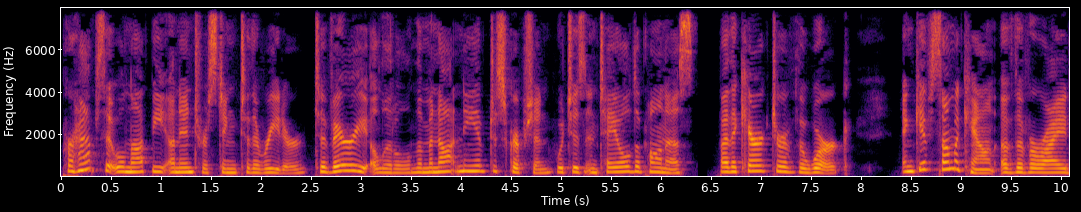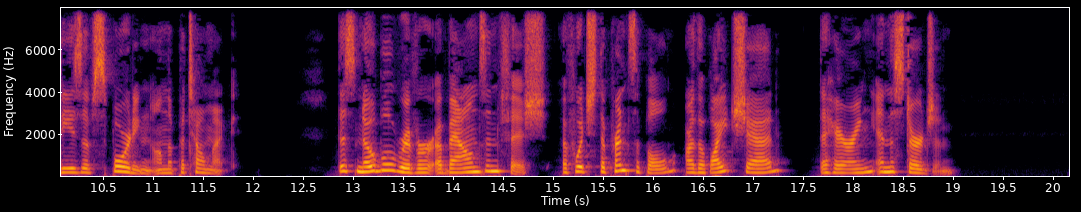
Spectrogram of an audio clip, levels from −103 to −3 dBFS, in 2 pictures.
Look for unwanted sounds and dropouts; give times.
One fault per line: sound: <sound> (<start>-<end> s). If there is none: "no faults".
no faults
